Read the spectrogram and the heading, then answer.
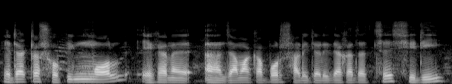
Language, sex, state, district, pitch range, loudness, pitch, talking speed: Bengali, male, West Bengal, Cooch Behar, 100-120 Hz, -18 LUFS, 110 Hz, 160 wpm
